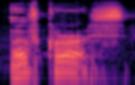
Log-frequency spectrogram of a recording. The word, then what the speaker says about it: of course: Então, o O com o som de O, o F de V, o C de K, o O de O é mudo, o R de R, o S de S, o E de E. Então, of course.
